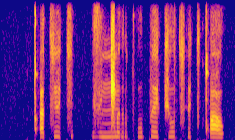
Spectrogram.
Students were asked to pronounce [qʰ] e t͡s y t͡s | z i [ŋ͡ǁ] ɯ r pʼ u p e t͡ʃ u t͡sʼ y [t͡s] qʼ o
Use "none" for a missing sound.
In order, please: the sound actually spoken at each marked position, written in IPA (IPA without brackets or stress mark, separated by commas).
qʼ, ŋ͡ǁ, t͡s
